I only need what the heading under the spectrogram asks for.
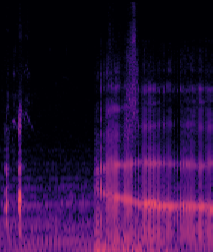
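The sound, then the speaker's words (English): A long, loud, voiced burp that drags on with a slightly falling pitch, preceded by two brief short sounds. “Did you just fart out of your mouth?”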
